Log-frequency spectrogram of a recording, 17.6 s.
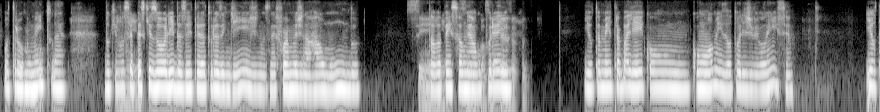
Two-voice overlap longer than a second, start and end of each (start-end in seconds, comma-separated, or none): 8.5-10.2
